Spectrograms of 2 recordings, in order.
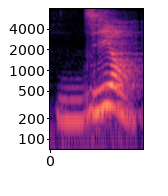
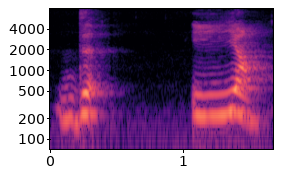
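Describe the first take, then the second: First: Said in the usual way. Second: "d, ian" split into d, a pause, then ian; sounded out. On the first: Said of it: "Première syllabe". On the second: Shown as a demonstration. Teacher dictating a first syllable to pupils, sounded out. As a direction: sound out "d, ian" in two separate parts. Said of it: "Dans dian, nous entendons d".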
